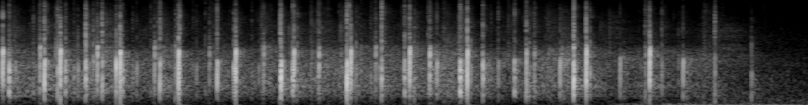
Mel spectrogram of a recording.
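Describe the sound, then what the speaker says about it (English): A school board meeting audience claps for an absent student, with distinct, fairly close individual hand claps in a loose, irregular rhythm from a modest group, steady for about four seconds. "I'd like everyone to join me in applause for Annika Moran"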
